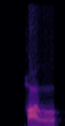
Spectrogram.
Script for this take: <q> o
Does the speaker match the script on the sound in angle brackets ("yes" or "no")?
yes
